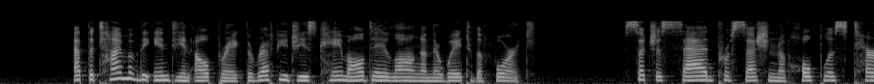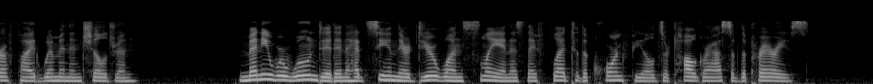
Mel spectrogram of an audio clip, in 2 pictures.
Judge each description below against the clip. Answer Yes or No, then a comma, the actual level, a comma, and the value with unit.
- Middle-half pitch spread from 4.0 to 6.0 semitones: No, average, 2.9 semitones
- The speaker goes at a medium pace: Yes, average, 180 wpm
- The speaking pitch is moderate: Yes, medium, 175 Hz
